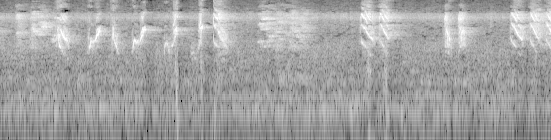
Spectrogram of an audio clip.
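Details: Song of a long-tailed shrike meant to teach other songbirds, mixing sharp downslurred whistles and scratchy chatter in irregular bursts with brief silences between them.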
